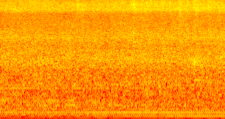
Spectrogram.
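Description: Steady low machinery hum with an even hiss, the background drone of an aquarium hall's equipment; a deeper hum grows stronger near the end.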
